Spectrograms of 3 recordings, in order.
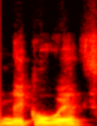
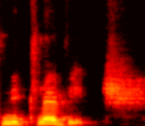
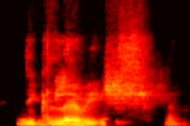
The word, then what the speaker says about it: Niklewicz: It's a lot better than Niklewicz. It's Niklewicz. Niklewicz, with that little ch at the end, right?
